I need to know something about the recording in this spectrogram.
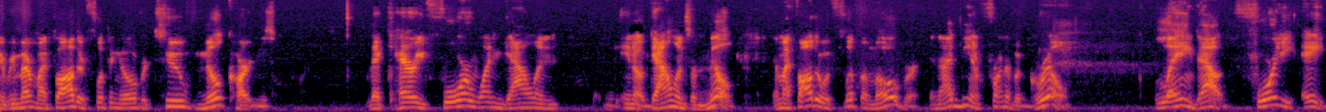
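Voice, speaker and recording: A middle-aged man with a husky, slightly raspy voice pitched a bit above most men's. He is a comedian guest who spins loose, joking anecdotes with plenty of "uh" and "you know", and his pitch wanders up and down as he talks. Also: lively intonation, moderate pace, low-quality recording. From United States. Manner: joking, rambling anecdotes with many fillers. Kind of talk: casual interview storytelling.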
